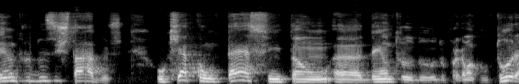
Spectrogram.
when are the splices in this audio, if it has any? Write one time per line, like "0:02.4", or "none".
none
